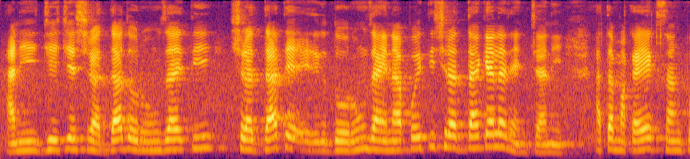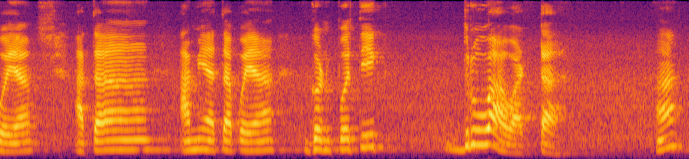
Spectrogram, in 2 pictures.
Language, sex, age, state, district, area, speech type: Goan Konkani, female, 45-60, Goa, Murmgao, rural, spontaneous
